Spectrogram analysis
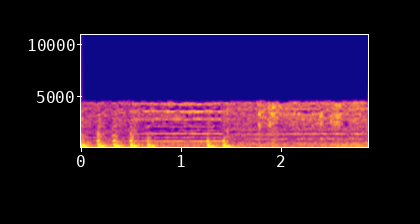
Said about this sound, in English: Still in front of me when I knocked again at Shinyok's back door.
